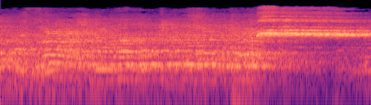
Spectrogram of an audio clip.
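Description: Spectators and coaches shouting in a large echoing hall. Near the end a referee's whistle blows one long, high, steady blast.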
